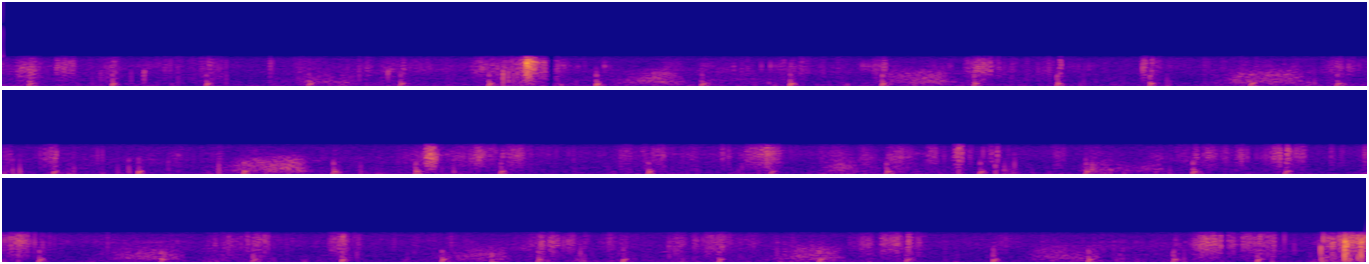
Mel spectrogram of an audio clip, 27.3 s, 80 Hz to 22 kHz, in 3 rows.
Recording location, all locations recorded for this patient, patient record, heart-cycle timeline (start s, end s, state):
pulmonary valve (PV)
aortic valve (AV)+pulmonary valve (PV)+tricuspid valve (TV)+mitral valve (MV)
#Age: Child
#Sex: Female
#Height: 119.0 cm
#Weight: 19.8 kg
#Pregnancy status: False
#Murmur: Absent
#Murmur locations: nan
#Most audible location: nan
#Systolic murmur timing: nan
#Systolic murmur shape: nan
#Systolic murmur grading: nan
#Systolic murmur pitch: nan
#Systolic murmur quality: nan
#Diastolic murmur timing: nan
#Diastolic murmur shape: nan
#Diastolic murmur grading: nan
#Diastolic murmur pitch: nan
#Diastolic murmur quality: nan
#Outcome: Normal
#Campaign: 2015 screening campaign
0.00	0.84	unannotated
0.84	1.08	diastole
1.08	1.22	S1
1.22	1.32	systole
1.32	1.48	S2
1.48	1.78	diastole
1.78	1.90	S1
1.90	2.02	systole
2.02	2.16	S2
2.16	2.38	diastole
2.38	2.52	S1
2.52	2.62	systole
2.62	2.76	S2
2.76	2.98	diastole
2.98	3.08	S1
3.08	3.22	systole
3.22	3.38	S2
3.38	3.66	diastole
3.66	3.82	S1
3.82	3.92	systole
3.92	4.08	S2
4.08	4.32	diastole
4.32	4.50	S1
4.50	4.62	systole
4.62	4.78	S2
4.78	5.00	diastole
5.00	5.12	S1
5.12	5.24	systole
5.24	5.36	S2
5.36	5.60	diastole
5.60	5.72	S1
5.72	5.82	systole
5.82	5.98	S2
5.98	6.18	diastole
6.18	6.34	S1
6.34	6.46	systole
6.46	6.56	S2
6.56	6.78	diastole
6.78	6.90	S1
6.90	7.00	systole
7.00	7.14	S2
7.14	7.38	diastole
7.38	7.48	S1
7.48	7.62	systole
7.62	7.74	S2
7.74	8.02	diastole
8.02	8.16	S1
8.16	8.30	systole
8.30	8.44	S2
8.44	8.64	diastole
8.64	8.76	S1
8.76	8.88	systole
8.88	8.98	S2
8.98	9.18	diastole
9.18	9.28	S1
9.28	9.40	systole
9.40	9.52	S2
9.52	9.74	diastole
9.74	9.84	S1
9.84	9.98	systole
9.98	10.12	S2
10.12	10.42	diastole
10.42	27.30	unannotated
